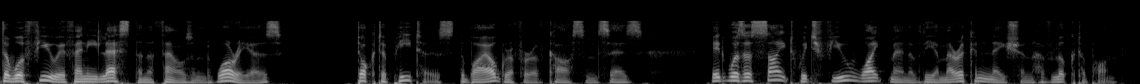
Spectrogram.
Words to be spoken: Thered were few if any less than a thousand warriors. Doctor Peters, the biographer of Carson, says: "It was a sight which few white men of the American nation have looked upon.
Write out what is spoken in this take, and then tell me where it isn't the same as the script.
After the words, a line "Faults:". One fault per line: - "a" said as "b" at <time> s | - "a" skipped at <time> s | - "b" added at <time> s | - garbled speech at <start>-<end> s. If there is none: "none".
There were few if any less than a thousand warriors. Doctor Peters, the biographer of Carson, says: "It was a sight which few white men of the American nation have looked upon.
Faults:
- "Thered" said as "There" at 0.0 s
